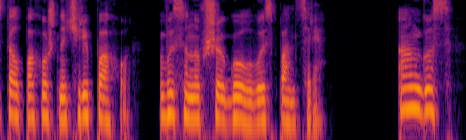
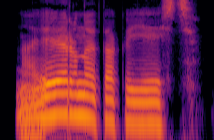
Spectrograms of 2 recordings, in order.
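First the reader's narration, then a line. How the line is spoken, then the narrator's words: Sighing. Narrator (Russian): вздохнул Бигелоу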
